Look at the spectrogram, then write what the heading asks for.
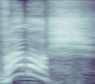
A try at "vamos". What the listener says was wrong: The sh at the end is a bit Portuguese, but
